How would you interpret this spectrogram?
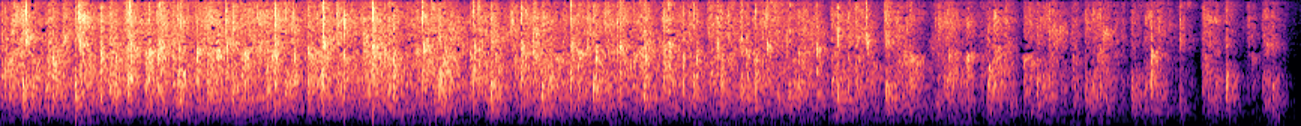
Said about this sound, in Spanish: Un aplauso para ellos.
